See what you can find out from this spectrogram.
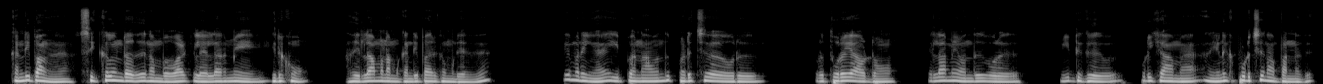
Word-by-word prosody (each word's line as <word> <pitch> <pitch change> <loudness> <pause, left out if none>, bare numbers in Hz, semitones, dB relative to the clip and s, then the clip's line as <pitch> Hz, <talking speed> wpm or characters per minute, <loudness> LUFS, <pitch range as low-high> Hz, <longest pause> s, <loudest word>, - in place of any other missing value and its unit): கண்டிப்பாங்க. 165 -6 +3 0.3
சிக்கல்ன்றது 165 -2 +2
நம்ம 140 -3 +1
வாழ்க்கையில 140 -1 +1
எல்லாருமே 145 +2 +2 0.3
இருக்கும். 145 -3 0 0.4
அது 135 - +1
இல்லாம 155 +2 +2
நாம 135 -3 0
கண்டிப்பா 140 +2 +1
இருக்க 140 0 0
முடியாது. 120 +1 -1 0.8
அதேமாரிங்க 180 - +1 0.2
இப்ப 150 +2 -2
நான் 145 0 +2
வந்து 165 +4 0
படிச்ச 150 0 -1 0.3
ஒரு 130 0 +1 0.7
ஒரு 145 - -2
துறை 165 +1 +4
ஆகட்டும். 130 -2 0 0.4
எல்லாமே 175 +2 +1
வந்து 140 +1 0
ஒரு 130 -1 +1 0.6
வீட்டுக்கு 150 -2 0 0.5
புடிக்காம 155 -4 0 0.4
எனக்குப் 165 +2 -1
புடிச்ச 175 +2 +1
நான் 145 -4 -1
பண்ணது. 125 +1 -1
145 Hz, 135 wpm, -23 LUFS, 135-165 Hz, 0.8 s, துறை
